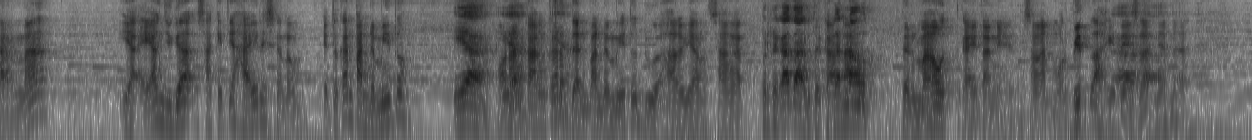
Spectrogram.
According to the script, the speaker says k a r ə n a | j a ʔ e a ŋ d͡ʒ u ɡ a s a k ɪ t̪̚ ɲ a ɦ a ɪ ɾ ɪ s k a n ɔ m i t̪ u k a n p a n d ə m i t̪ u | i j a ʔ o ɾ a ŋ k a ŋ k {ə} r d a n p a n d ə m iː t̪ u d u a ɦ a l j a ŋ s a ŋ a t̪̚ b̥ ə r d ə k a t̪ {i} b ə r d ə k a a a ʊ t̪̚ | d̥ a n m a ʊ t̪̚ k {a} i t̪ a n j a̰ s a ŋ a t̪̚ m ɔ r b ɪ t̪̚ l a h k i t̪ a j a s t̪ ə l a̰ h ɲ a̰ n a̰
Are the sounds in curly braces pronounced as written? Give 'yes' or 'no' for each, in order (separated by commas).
yes, no, yes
